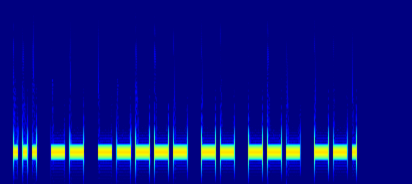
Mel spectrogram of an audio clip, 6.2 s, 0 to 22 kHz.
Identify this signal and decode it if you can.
Morse code, heard as a keyed tone, about 17 wpm, 700 Hz. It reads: SM0MOG
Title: DXCC-100 Call Signs - 6 Characters - Repeated 2x - 17wpm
